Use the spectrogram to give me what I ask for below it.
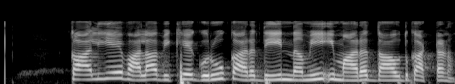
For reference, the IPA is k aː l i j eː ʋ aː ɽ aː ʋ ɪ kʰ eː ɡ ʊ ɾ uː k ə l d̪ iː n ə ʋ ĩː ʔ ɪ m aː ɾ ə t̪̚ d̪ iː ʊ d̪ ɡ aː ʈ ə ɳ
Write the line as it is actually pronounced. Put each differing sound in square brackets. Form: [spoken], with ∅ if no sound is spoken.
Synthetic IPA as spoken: k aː l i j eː ʋ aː [l] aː ʋ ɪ kʰ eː ɡ ʊ ɾ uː k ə [ɾ] d̪ iː n ə ʋ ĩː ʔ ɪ m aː ɾ ə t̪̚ d̪ [aː] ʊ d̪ ɡ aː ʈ ə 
